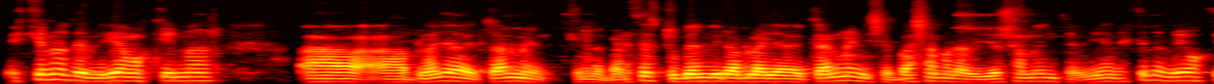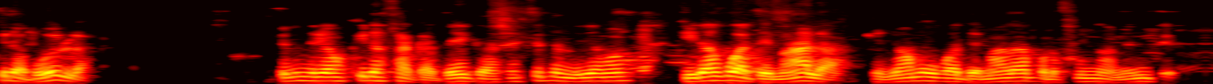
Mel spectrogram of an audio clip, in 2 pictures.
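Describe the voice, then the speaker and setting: A man's voice: mid-range voice, racing, dark tone, slightly rough, no room sound. A man from Spain with a Spanish accent, giving an enthusiastic, repetitive answer in a video call after a lecture. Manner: enthusiastic, repeats phrases for emphasis. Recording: muffled video call audio.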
